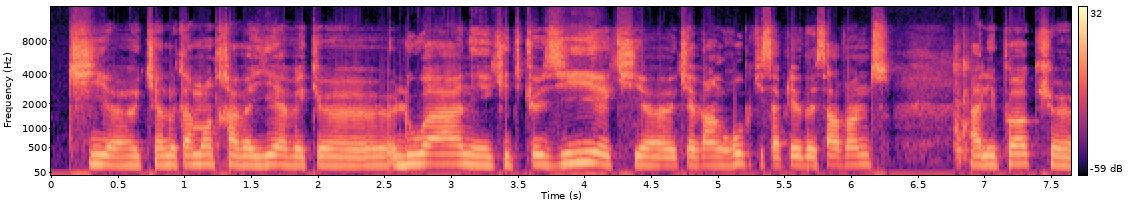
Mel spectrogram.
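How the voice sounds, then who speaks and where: This woman talks at a moderate pace in a very deep, low pitch with a monotone, flat intonation. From France, Lyon. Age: 20s. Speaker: singer. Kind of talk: interview. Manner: halting.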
